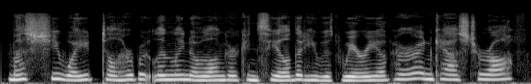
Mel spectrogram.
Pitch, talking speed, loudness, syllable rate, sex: 215 Hz, 215 wpm, -15 LUFS, 4.9 syllables/s, female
